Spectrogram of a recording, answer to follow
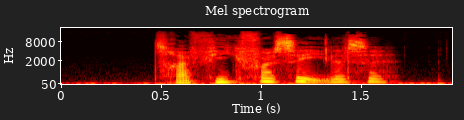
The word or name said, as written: trafikforseelse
